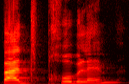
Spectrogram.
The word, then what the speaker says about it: pas de problème: But in everyday spoken French, the E of the would be removed, so we'd say pas de problème, pas de problème.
